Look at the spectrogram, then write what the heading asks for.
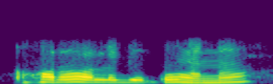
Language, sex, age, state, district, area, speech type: Santali, female, 30-45, West Bengal, Birbhum, rural, conversation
